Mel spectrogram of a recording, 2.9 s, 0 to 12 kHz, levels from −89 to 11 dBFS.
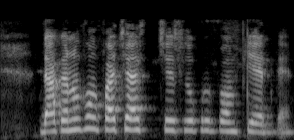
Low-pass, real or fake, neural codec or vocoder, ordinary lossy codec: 7.2 kHz; fake; codec, 16 kHz, 8 kbps, FunCodec, trained on Chinese and English, 25 frames a second; MP3, 64 kbps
